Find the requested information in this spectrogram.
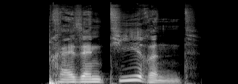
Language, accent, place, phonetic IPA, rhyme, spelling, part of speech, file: German, Germany, Berlin, [pʁɛzɛnˈtiːʁənt], -iːʁənt, präsentierend, verb, De-präsentierend.ogg
- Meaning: present participle of präsentieren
